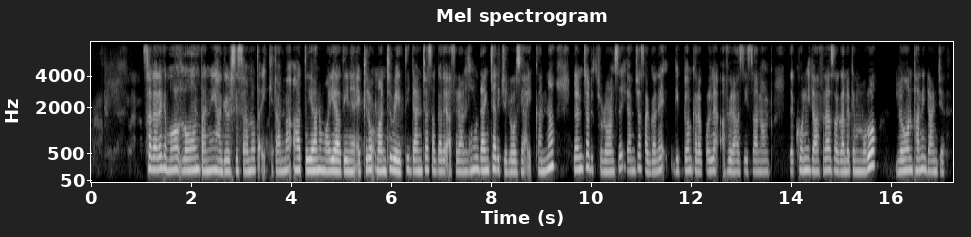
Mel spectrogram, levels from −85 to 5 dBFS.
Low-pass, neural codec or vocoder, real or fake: 7.2 kHz; codec, 16 kHz, 1.1 kbps, Voila-Tokenizer; fake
